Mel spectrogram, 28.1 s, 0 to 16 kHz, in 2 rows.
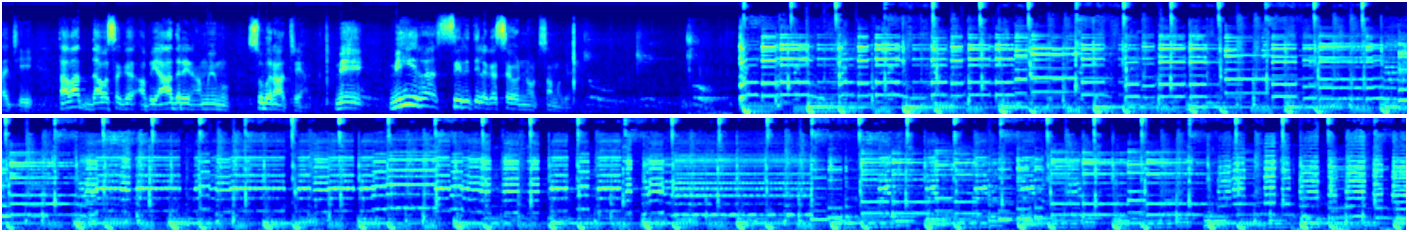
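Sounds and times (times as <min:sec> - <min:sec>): hand drums beating: 0:07.4 - 0:19.0, 0:19.6 - 0:28.0
keyboard melody: 0:07.4 - 0:28.0
low bass line: 0:07.4 - 0:28.0.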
